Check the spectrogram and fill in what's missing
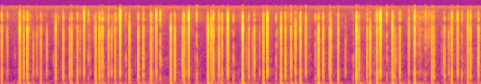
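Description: Long acrylic nails rapidly tap and scratch a soft, hollow leaf-print fabric/faux leather zippered pencil case pouch. A quiet, dense run of short, dull clicks blends with scratchy rustling. Each tap has a muffled low body and dies away almost instantly.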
